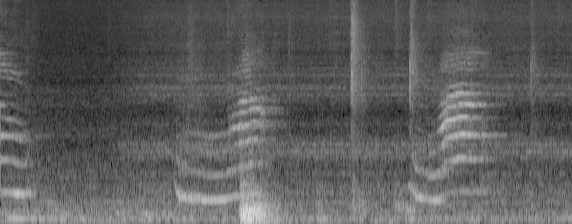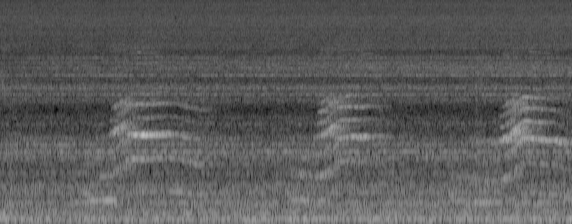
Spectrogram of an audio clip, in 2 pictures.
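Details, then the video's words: Housecat uttering a string of bending meows, some fading and softer, with a brief loud thump near the start and a steady low hum throughout. "Capturing the Expressive Voices of Feline Actors"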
